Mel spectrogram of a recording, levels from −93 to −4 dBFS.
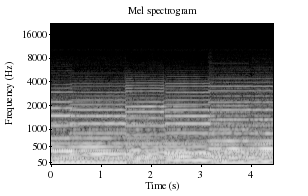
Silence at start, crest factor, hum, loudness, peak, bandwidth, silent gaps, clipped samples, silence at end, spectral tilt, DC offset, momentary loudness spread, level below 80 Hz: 0 s; 12 dB; none; -18 LUFS; -4 dBFS; 4.7 kHz; none; under 0.1%; 0 s; -10 dB/octave; under 0.1%; 2 LU; -22 dBFS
